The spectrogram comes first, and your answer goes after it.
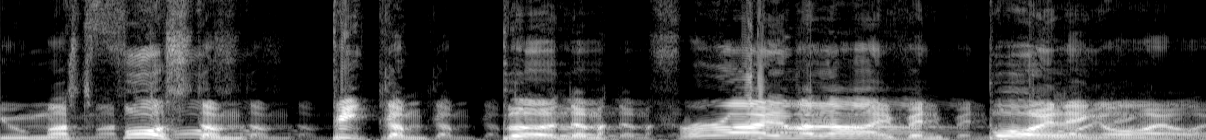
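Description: In a put-on character voice, a man with a medium pitch speaks at a very slow pace. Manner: sinister, urging.

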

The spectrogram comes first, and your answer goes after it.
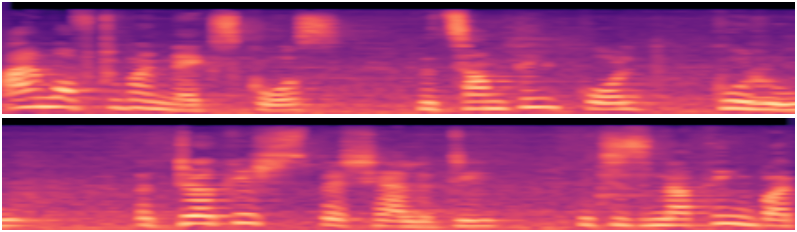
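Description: Ordinary pitch variation marks a woman's speech over noticeable background noise. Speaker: food reviewer. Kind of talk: restaurant review to camera. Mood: warm, enthusiastic. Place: cafe. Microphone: lapel.

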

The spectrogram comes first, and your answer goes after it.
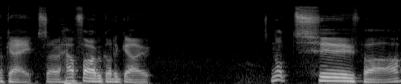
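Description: This man has a British accent and speaks fairly slowly. His intonation is lively. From Britain. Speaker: video game streamer. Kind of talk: live gameplay commentary. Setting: live stream. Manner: casual. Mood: calm, mildly amused. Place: home room. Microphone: studio mic.

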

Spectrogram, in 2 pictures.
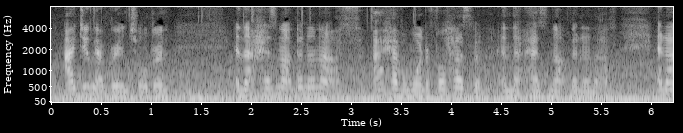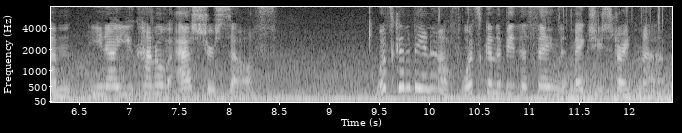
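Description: A woman talks at a fairly quick pace over loud background noise, the sound dry with no echo. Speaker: vlogger. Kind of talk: casual vlog chat. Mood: earnest, reflective. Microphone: phone near.

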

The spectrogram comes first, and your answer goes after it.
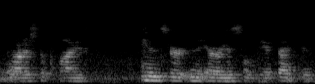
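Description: A woman's voice carries an audible room echo, with light noise in the background. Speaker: radio guest. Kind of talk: interview answer. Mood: earnest, concerned. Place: studio. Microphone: camera far.

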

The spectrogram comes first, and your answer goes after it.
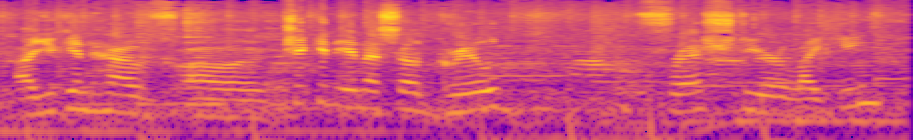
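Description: Loud music plays in the background. A man speaks over it at a moderate pace. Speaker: food vlogger. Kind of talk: casual vlog commentary. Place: cafe. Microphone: phone near.

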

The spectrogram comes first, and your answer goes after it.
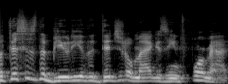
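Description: A man talking, quiet background behind him. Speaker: magazine publisher host. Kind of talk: presenter commentary. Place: studio.

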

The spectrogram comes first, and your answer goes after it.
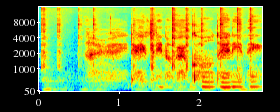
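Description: A woman whispers at a moderate pace. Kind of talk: soft-spoken roleplay talk to viewer. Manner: soft, hushed close-mic ASMR voice. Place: home room.

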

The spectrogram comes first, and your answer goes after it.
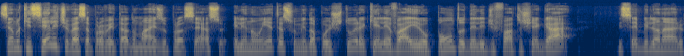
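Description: Lively intonation drives a man's very fast speech. The background is quiet and the sound is dry, with no echo. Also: fairly high pitch for a man. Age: 20s. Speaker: podcast host and content creator; podcast host, content creator. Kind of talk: podcast interview. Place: home room. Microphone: handheld.

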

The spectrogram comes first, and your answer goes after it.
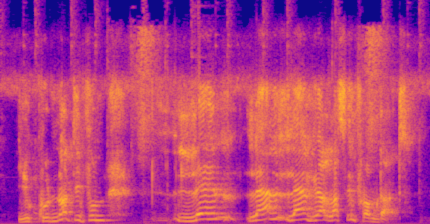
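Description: A moderate pace in a Nigerian accent, with noticeable background noise. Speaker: online commentator on grant news. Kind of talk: angry monologue. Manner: impassioned, preacher-like.

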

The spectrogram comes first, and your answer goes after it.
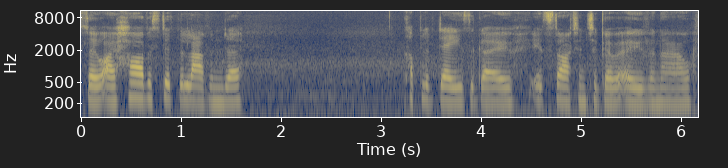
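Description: A woman speaks at a fairly slow pace. The sound is dry with no echo, with light background noise. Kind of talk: casual vlog chat. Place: garden. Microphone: phone near.

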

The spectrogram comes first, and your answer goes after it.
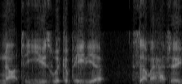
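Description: Very fast male speech in a Southern US accent. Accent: Southern American. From Georgia, US South. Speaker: college student video reviewer. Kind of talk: product review tutorial. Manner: casual, filler-heavy. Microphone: phone near.

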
